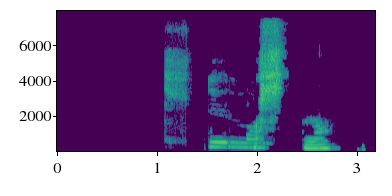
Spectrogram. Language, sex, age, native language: Icelandic, male, 7, Icelandic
